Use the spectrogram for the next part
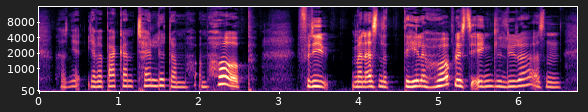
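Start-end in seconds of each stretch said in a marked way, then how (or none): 0.6-2.6 charming, light, cute Norwegian lilt. Retelling a woman's speech at the microphone, in a cute Norwegian accent. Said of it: "hun har sådan ret cute norsk accent".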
